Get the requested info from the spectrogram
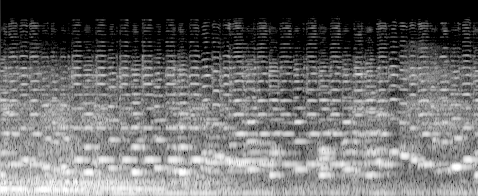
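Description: Violin played with a bow: a melody of quick, short notes.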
